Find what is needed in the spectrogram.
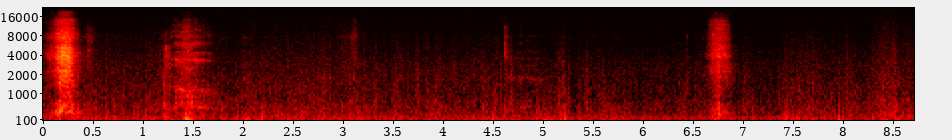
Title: WHO SNEEZES LIKE THIS?!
